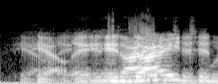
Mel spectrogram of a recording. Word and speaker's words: indicted: you're guilty you're addicted indicted would mean that well invited the C is silent and now live on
